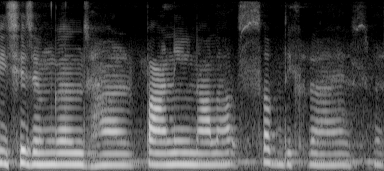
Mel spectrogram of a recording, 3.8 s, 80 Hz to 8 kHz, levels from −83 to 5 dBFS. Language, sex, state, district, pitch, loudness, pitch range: Hindi, female, Bihar, Samastipur, 200 Hz, -17 LUFS, 195-205 Hz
